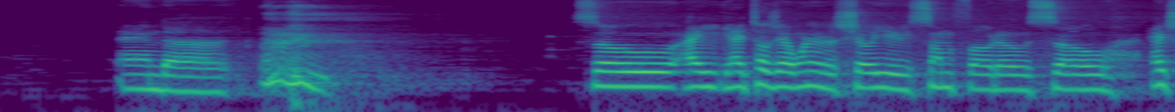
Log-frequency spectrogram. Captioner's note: cough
